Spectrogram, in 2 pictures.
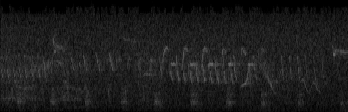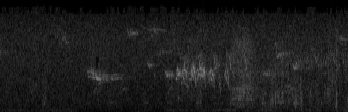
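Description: Small birds chirping, with several rapid high trills and short chirps over a faint steady background hiss.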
